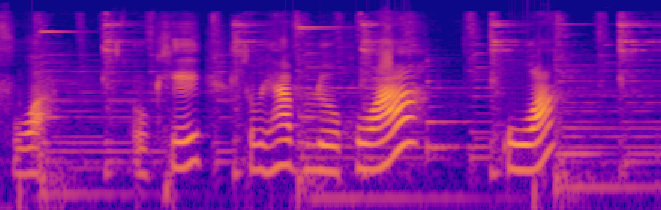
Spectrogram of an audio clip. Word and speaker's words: roi: the king, le roi, roi. Then we have le bois. Bois is wood. So when you see this, next time don't say Roy and Boyce. It's roi, le bois.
